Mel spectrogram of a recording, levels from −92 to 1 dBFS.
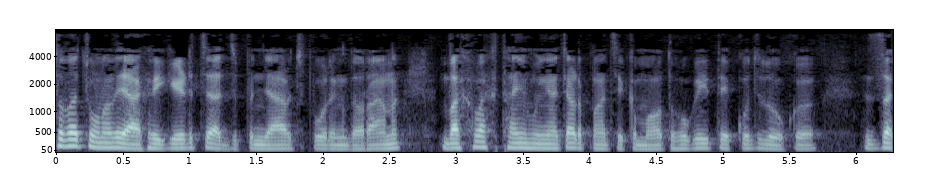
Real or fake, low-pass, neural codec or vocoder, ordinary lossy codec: real; 7.2 kHz; none; none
